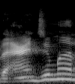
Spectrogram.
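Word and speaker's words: Ajman: മതി അതിൽ ഒന്നുകൂടി പറയേണ്ടത് അജ്മാൻ എന്ന് പറയുമ്പോഴും എന്ന ഉച്ചാരണം അറബി അറിയുന്നവർ പോലും പറയില്ല അജ്മാൻ എന്ന പറയ അജ്മാൻ എന്ന് പറയണം അജ്മാൻ അനആണ് ഓക്കേ അതങ്ങനെ കഴിഞ്ഞു അടുത്ത്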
